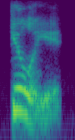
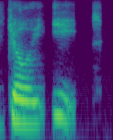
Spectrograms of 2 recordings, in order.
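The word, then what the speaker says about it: Gilyeat: throws people off so it's Gilead it's not spelled the way how you think it's spelled it's Gilead g-i-l-y-e-a-t the way how some people pronounce my last name is Gilly eat I'm like that's not it but you can pretty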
